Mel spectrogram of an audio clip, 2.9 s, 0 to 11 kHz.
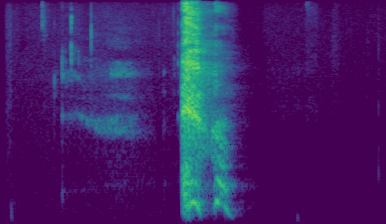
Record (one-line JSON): {"cough_length": "2.9 s", "cough_amplitude": 28279, "cough_signal_mean_std_ratio": 0.24, "survey_phase": "beta (2021-08-13 to 2022-03-07)", "age": "65+", "gender": "Female", "wearing_mask": "No", "symptom_none": true, "smoker_status": "Never smoked", "respiratory_condition_asthma": false, "respiratory_condition_other": false, "recruitment_source": "REACT", "submission_delay": "2 days", "covid_test_result": "Negative", "covid_test_method": "RT-qPCR", "influenza_a_test_result": "Negative", "influenza_b_test_result": "Negative"}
